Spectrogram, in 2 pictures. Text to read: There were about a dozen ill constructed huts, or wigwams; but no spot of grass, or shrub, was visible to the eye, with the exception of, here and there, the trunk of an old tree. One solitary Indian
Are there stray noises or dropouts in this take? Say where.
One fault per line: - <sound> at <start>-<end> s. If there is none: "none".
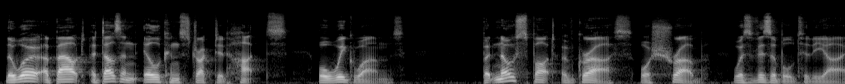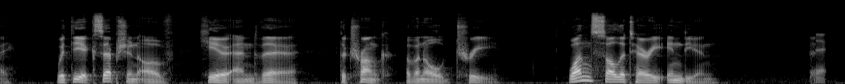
- laugh at 16.5-16.7 s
